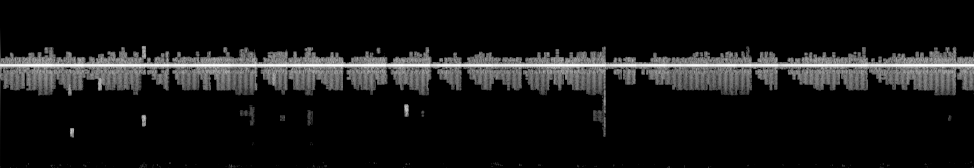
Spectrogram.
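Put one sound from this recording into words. Electric guitars strum and ring.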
